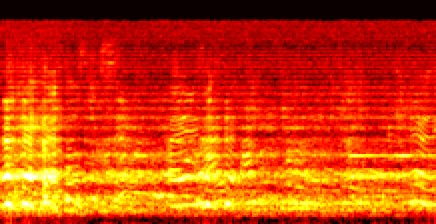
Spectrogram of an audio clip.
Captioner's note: people chattering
